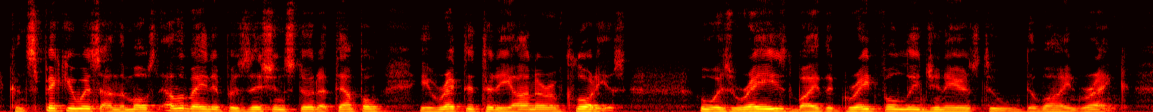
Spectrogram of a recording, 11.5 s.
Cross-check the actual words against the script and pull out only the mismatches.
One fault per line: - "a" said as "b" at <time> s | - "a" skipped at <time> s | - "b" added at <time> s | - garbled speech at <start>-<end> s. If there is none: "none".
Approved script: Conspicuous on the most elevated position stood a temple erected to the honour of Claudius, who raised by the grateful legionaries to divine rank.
- "was" added at 7.1 s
